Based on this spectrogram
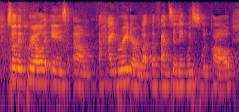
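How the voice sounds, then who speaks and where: A woman with a fairly low pitch speaks at a fairly slow pace with fairly even intonation. Audible room echo and noticeable background noise fill the recording. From Belize. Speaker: poet. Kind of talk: poetry reading with introduction. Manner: hesitant, many fillers.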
